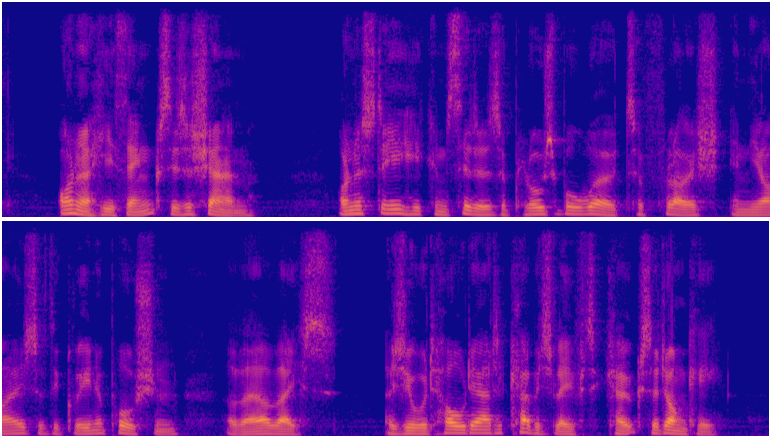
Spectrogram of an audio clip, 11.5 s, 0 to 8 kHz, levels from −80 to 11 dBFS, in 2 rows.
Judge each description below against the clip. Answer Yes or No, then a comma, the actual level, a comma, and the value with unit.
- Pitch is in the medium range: No, low, 110 Hz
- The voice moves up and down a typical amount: Yes, average, 4.0 semitones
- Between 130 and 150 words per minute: No, average, 190 wpm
